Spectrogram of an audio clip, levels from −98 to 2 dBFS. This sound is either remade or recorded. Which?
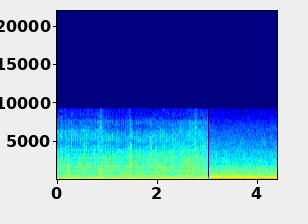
recorded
